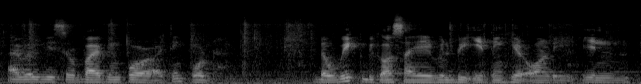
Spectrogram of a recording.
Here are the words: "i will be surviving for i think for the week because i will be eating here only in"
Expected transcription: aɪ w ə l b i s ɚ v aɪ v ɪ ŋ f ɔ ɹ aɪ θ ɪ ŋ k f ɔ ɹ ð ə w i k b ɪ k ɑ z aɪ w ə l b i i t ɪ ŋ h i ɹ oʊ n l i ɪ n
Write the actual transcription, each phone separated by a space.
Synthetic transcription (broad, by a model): aɪ w ə l b i s ɚ v aɪ v ɪ ŋ f ɔ ɹ aɪ t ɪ ŋ k f ɔ ɹ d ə w i k b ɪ k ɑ s aɪ w ə l b i i t ɪ ŋ h i ɹ oʊ n l i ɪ n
